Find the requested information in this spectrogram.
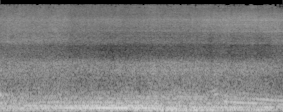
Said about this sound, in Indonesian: sorry sorry ada drag race di sini karena kita bikin bikinnya itu sebelah sebelah ini ya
